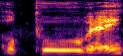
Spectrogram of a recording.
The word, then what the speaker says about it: octubre: Notice in October it's octubre with a U there, octubre.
